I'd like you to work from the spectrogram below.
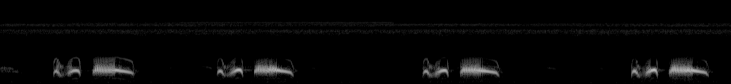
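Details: Caged spotted dove singing the thổ pha cooing style, recorded 30/11/2020: four matching phrases about two seconds apart, each a short double hoot and then a drawn-out descending coo, with constant high-pitched hiss behind.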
